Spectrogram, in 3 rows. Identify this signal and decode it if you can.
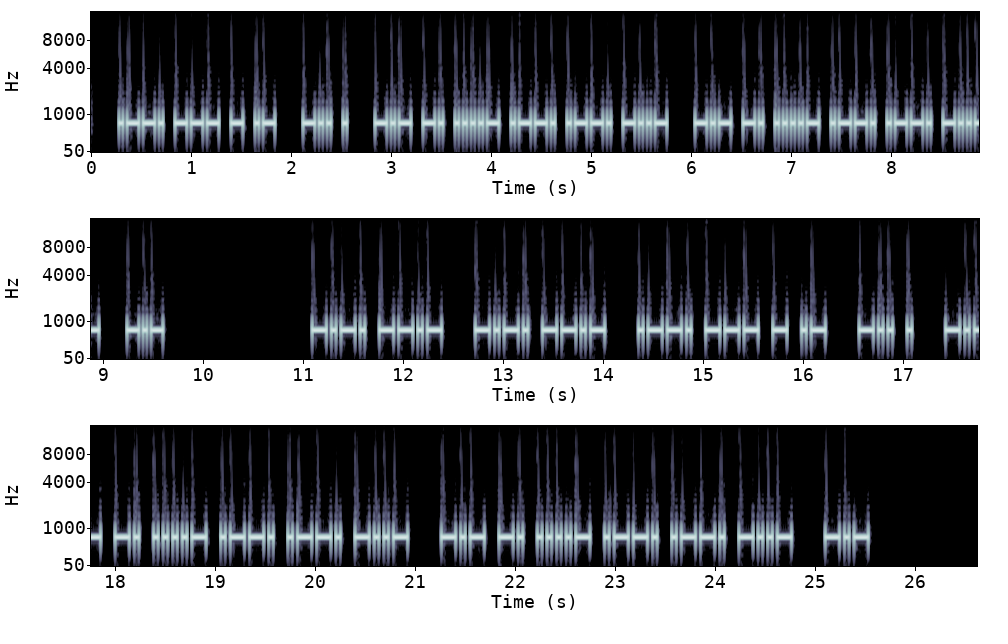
Morse code, heard as a keyed tone, about 25 wpm, 700 Hz. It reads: POTA DE KN4PPX KN4PPX K CQ CQ POTA DE KN4PPX KN4PPX K
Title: Speed-Racing Common QSO Phrases - 25wpm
